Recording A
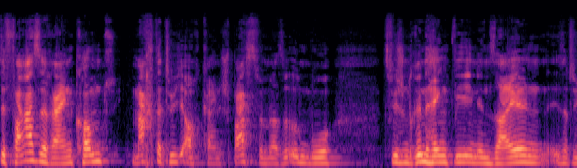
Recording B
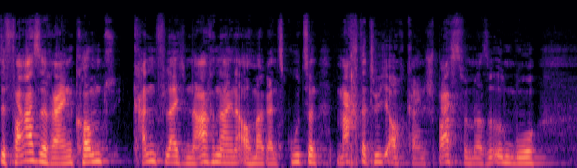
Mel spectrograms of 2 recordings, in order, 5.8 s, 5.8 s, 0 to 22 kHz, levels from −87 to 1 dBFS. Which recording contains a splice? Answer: A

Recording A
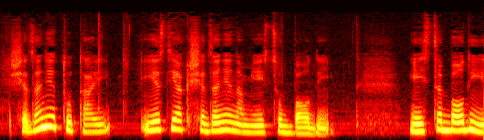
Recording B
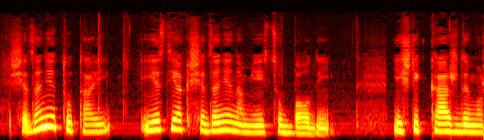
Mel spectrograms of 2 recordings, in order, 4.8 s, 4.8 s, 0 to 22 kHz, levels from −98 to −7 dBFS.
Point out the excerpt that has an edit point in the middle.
B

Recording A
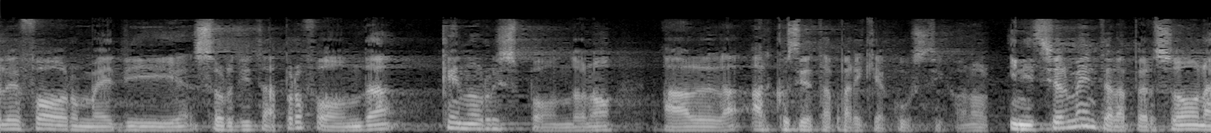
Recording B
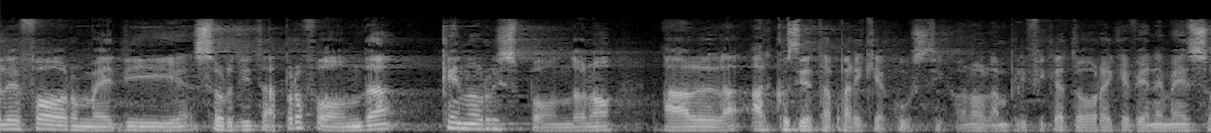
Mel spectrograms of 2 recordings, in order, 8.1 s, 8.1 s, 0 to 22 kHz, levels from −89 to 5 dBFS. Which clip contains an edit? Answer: A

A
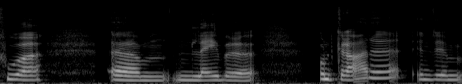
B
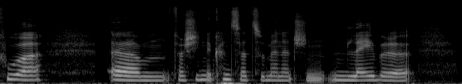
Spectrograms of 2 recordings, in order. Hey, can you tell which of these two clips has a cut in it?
A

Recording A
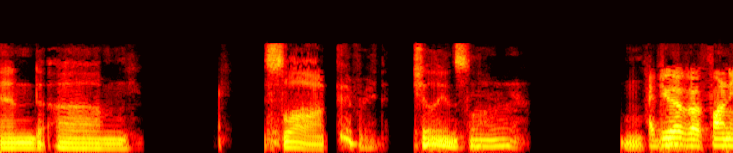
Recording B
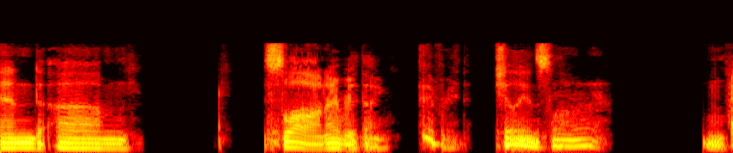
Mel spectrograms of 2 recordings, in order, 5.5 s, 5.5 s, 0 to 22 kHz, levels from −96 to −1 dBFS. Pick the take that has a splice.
A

